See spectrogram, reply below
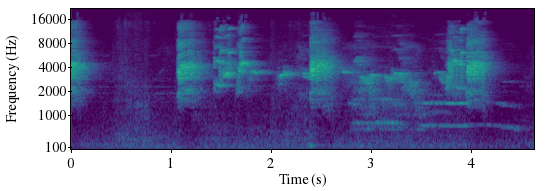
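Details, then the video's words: Trotol long-tailed shrike lure song: harsh, noisy bursts of rasping chatter alternating with a few thin drawn-out whistled notes, separated by short pauses. "PANCINGAN CENDET TROTOL AGAR BUNYI, MASTERAN CENDET GACOR FULL ISIAN"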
